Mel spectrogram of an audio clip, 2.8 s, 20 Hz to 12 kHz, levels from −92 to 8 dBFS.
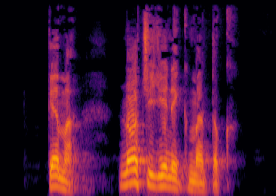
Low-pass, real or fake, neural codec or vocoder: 10.8 kHz; real; none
